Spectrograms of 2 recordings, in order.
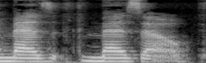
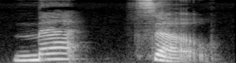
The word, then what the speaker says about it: mezzo: If this was an English word, it would be mezzo, okay? But in Italian, these 2 Z's, we say it as a quick sizzle. It's kind of like tss. So we say it mezzo, mezzo.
